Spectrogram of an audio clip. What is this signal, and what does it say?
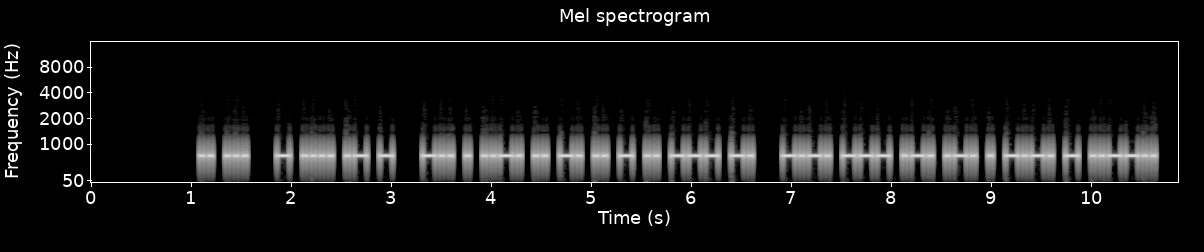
Morse code, heard as a keyed tone, about 28 wpm, 700 Hz. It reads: IS THAT DEFINITION CORRECT?
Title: Sentences from Top 1000 Words - Review Part 4 - 28wpm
